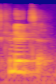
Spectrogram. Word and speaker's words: Knudsen: And I know, as a Wisconsin native, you pronounce that Knudsen. – No, this isn't Norway. – Our sheriff had the name, that last name. It's Knudsen.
